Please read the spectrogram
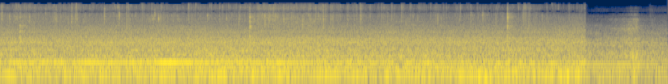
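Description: Food sizzling and crackling in a hot frying pan, with a steady spatter of small pops. About six seconds in, it cuts off abruptly to much quieter room sound.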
